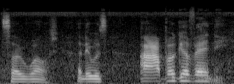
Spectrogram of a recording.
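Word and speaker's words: Abergavenny: welsh and it was abu ghaveni which is how everyone there pronounces it with that exact voice even all the women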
